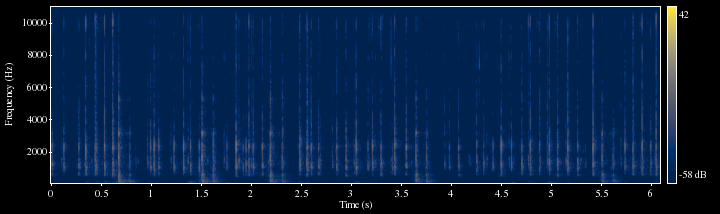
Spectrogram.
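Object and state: Mechanical keyboard with plastic keycaps.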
